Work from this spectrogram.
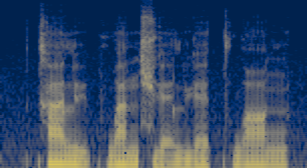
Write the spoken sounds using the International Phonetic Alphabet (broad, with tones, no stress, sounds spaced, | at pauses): kʰ ä˥ l y̰˨˩ pʰ w a˥ n ɕ ɥ ɛ̰˨˩ l ɥ ɛ˧˥ t̪ʰ w ɑ˥ ŋ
